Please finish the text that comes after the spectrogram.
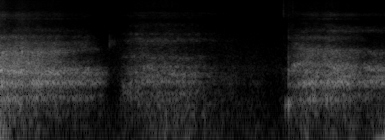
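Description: Deep, audible breaths during a Bikram-style yoga class, taken while holding a leg-lift pose on the mat: two long airy exhalations separated by a brief pause, close and fairly loud, with no talking.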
